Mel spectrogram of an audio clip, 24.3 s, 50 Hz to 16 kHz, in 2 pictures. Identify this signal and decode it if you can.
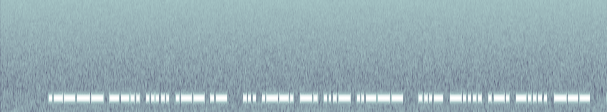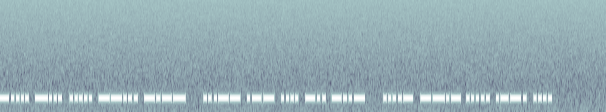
Morse code, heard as a keyed tone, hand-sent with a straight key, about 24 wpm, 520 Hz. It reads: 1Z5WA SPNV2 V6R6O 6B57Y 3WHDX 4Q5PH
